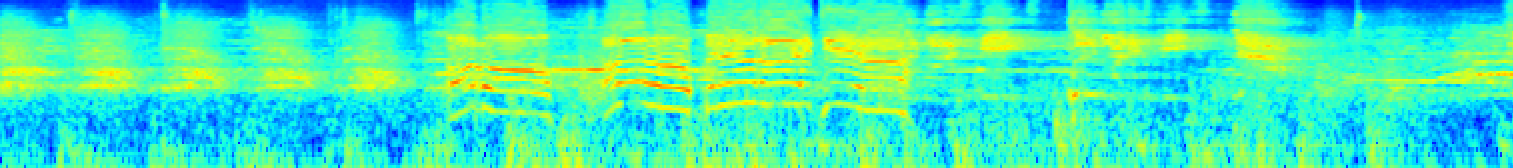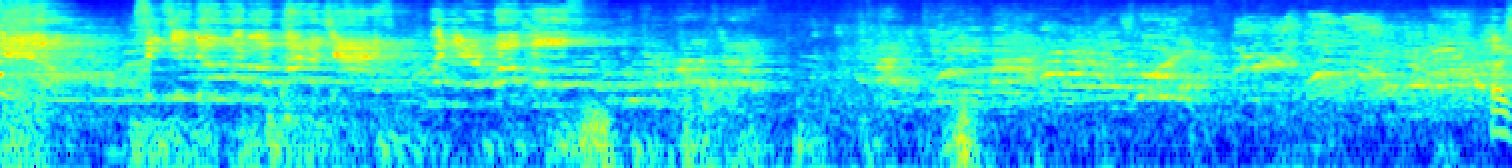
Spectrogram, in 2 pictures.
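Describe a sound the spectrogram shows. A man shouts with animation through a microphone in a large echoing hall.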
